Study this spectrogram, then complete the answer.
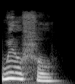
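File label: "willful", British English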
